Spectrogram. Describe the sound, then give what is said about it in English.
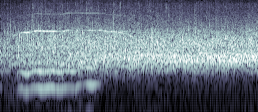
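A steady wash of applause from a crowd, dense and sustained, fills the short stretch at a constant level, with a brief cheer-like voice rising in the first second. “Can I steal my applause for that?”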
